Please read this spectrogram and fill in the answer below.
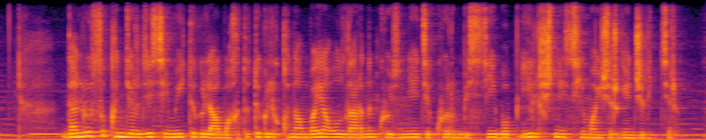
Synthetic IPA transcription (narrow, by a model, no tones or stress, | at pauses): d̪ælwo̞səkʲʰʏnd̪e̞ɾd̪e̞se̞me̞jt̪ʰʏɡʲɪlɑbɑqt̪ət̪ʰʏɡʲɪlqʰʊnɑmbɑjɑwəlˠd̪ɑɾənəɴkʲʰɵzɪne̞d̪e̞kʲʰɵɾɪnbe̞st̪ejbo̞lˠpje̞lɪʃɪnesəjmɑjʒʏɾɡʲe̞nʒɪɡʲɪt̪ːe̞ɾ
